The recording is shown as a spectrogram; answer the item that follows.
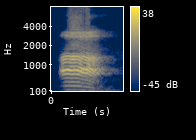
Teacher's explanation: जो आ स्वर है जब हम उच्चारित करते हैं तो हमारा मुख क्या होता है? पूरे का पूरा खुला रहता है। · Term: विवृत स्वर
